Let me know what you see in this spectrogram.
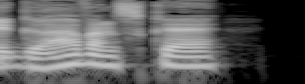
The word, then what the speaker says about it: Гаванская: Даже названия морские, улица Шкиперский проток, к примеру, или Гаванская. Именно с ударением на первом «а», от слова «гавань», а не «гаванна».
